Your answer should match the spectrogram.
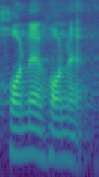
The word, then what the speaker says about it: honor: He was always pronouncing the word honor.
